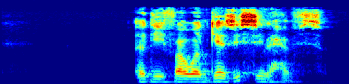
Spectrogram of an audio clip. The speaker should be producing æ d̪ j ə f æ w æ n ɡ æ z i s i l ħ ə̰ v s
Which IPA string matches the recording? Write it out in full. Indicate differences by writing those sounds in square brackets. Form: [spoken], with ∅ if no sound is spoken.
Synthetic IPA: æ d̪ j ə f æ w æ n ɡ æ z i s i l ħ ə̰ v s

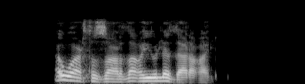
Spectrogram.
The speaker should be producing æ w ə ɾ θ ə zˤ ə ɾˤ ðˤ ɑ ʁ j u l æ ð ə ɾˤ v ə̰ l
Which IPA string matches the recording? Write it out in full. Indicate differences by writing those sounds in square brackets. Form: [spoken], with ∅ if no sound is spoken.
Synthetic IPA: æ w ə ɾ θ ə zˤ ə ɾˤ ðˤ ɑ ʁ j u l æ ð ə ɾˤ [ʁ] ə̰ l

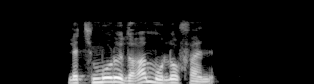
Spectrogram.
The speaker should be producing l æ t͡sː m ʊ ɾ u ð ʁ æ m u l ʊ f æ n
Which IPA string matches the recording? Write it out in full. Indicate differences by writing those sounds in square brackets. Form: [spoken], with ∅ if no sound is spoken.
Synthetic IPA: l æ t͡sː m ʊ ɾ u ð ʁ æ m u l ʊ f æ n

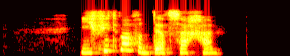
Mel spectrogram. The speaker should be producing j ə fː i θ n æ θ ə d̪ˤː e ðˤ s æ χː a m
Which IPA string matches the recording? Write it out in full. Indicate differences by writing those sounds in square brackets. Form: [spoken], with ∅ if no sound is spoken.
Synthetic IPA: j ə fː i θ [m] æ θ ə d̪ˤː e ðˤ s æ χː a m

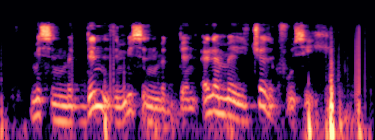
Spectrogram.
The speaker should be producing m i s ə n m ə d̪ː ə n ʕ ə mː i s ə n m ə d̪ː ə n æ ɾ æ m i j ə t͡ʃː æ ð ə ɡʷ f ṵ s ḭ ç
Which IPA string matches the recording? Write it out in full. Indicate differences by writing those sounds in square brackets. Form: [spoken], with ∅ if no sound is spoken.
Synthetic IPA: m i s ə n m ə d̪ː ə n [ð] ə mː i s ə n m ə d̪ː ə n æ [l] æ m [æ] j ə t͡ʃː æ ð ə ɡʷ f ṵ s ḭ ç

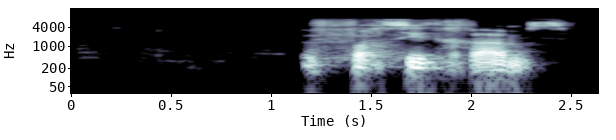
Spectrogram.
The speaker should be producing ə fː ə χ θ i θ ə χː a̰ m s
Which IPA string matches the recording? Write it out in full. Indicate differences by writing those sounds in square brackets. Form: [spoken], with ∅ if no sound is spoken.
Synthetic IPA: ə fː ə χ [s] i θ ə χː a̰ m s

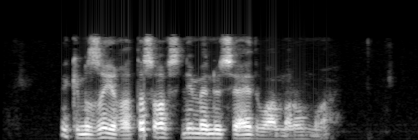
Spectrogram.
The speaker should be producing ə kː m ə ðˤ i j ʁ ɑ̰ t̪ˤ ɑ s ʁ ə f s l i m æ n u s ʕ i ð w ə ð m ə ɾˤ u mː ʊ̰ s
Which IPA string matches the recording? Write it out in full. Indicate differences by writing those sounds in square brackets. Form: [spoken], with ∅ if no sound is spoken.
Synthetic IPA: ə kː m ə [zˤ] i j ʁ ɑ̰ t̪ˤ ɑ s ʁ ə f s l i m æ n u s ʕ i ð w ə [ʕ] m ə ɾˤ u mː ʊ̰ [ħ]

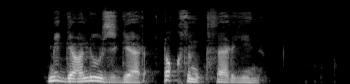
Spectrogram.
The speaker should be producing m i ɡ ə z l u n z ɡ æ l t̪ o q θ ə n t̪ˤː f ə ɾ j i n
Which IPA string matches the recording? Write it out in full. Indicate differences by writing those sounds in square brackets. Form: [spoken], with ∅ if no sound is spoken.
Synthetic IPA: m i ɡ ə [ʁ] l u [∅] z ɡ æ [ɾ] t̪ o q θ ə n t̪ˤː f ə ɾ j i n

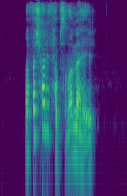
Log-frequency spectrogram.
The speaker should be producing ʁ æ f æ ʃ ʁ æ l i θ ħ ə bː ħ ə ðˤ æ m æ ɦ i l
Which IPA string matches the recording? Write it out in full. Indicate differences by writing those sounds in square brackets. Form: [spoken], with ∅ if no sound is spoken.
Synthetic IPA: ʁ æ f æ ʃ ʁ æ l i θ ħ ə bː [s] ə ðˤ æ m æ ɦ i l

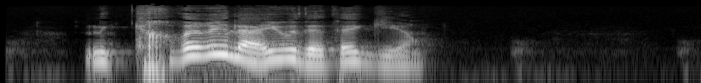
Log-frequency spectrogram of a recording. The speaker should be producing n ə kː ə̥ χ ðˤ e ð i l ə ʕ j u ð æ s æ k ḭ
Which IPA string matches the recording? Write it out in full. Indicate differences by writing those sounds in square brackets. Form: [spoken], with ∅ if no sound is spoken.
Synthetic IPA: n ə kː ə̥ χ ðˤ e [ʁ] i l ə ʕ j u ð æ [θ] æ [ɡ] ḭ

